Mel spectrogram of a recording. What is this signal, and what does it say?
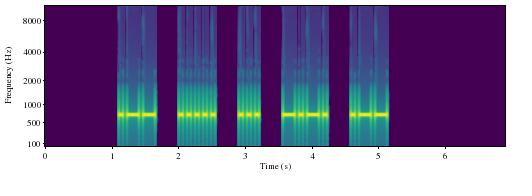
Morse code, heard as a keyed tone, about 20 wpm, spaced as for 14 wpm, 700 Hz. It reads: W5SCW
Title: 122 Lesson 20g - Number 3 - Call Signs 20wpm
